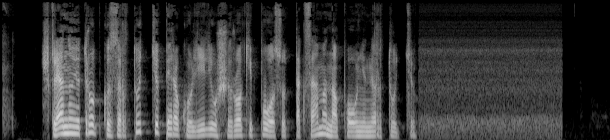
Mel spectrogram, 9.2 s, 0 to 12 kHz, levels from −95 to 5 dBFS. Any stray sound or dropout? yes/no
no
